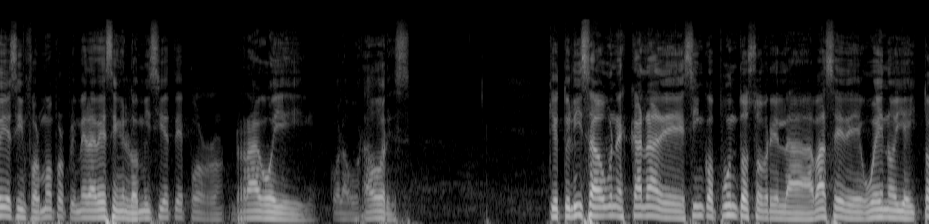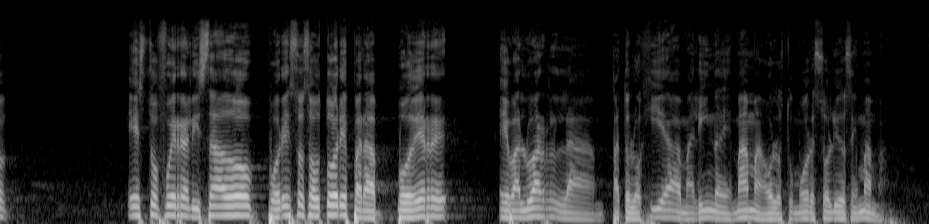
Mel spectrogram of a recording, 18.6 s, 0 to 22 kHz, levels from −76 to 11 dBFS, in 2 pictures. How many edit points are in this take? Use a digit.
1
